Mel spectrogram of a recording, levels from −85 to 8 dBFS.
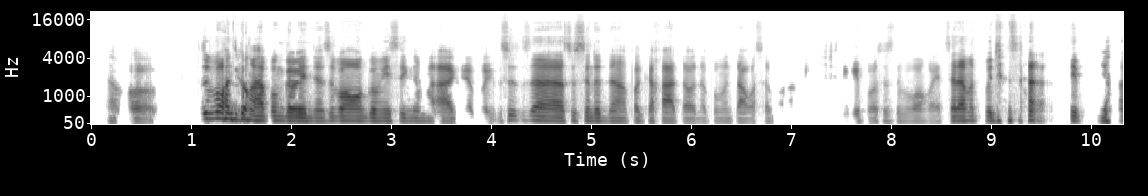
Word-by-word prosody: Opo. - - -10 0.5
Subukan 215 +1 +6
ko 195 - +5
nga 150 -2 +8
pong 150 -1 -4
gawin 135 -2 +6
'yon, 125 -1 -5
subukan 140 0 +2
kong 135 - -11
gumising 130 -1 -6
nang 120 - -10
maaga 110 -2 -3
'pag 115 - -15
sas 170 -1 -10
sa 160 -1 0 0.3
susunod 135 -1 -6
na 115 -2 -5
pagkakataon 110 -1 -6
na 110 -1 -24
pumunta 110 -1 -14
ako 105 - -18
sa - - -23
mga 395 +4 -33
beach, - - -43
sige 125 - -13
po - - -27
susubukan 115 -2 -19
ko - - -28
'yan, 100 - -20
salamat 140 +1 +2
po 145 - -5
diyan 140 +2 -9
sa 150 +1 +1 0.2
tip 145 0 -3
niyo. 130 0 -4
130 Hz, 205 wpm, -22 LUFS, 115-145 Hz, 0.5 s, nga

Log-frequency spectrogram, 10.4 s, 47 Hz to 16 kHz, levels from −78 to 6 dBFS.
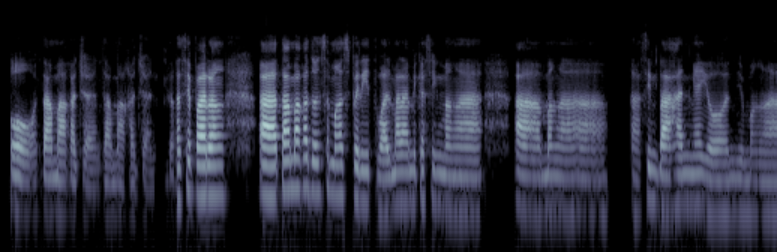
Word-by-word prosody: Oo, 125 -4 -2
tama 130 -2 0
ka 125 0 -7
diyan, 105 0 -12
tama 115 -1 -10
ka 115 - -14
diyan. 105 - -16 0.3
Kasi 165 +3 -3
parang, 175 -1 +7 0.5
ah, 175 -1 +10
tama 195 +1 +6
ka 210 - 0
dun 190 -2 -4
sa 200 - -11
mga 180 -1 -2
spiritual 150 -7 -4
marami 150 +1 -2
kasing 155 0 -10
mga, 135 -2 -4 0.4
ah, 135 -1 +2
mga, 135 0 -8 0.9
ah, 125 -1 -10
simbahan 145 -2 -1
ngayon 130 -3 -8
yung 125 -1 -19
mga 120 0 -12
135 Hz, 150 wpm, -24 LUFS, 130-165 Hz, 0.9 s, ah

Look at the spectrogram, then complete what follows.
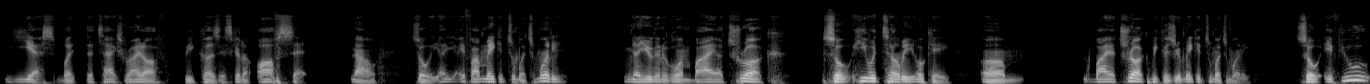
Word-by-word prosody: Yes, 110 0 -5
but 100 0 -6
the 100 -3 -9
tax 110 -3 -6
write-off 105 -3 -2 0.2
because 100 -2 -4
it's 95 -1 -9
going 110 - -4
to 100 - -10
offset 115 -1 -2 0.4
now, - - -3 0.3
so 105 - -2
you 105 +4 -8
I - - -6
I 125 -1 -10
if - - -6
I'm 120 +1 +1
making 125 -1 +2
too 120 +4 -7
much 105 +2 -7
money, 125 -7 +1 0.6
"Now 120 -2 -2
you're 110 +1 +4
going 110 -1 -1
to - - -2
go 105 +2 0
and 105 0 -4
buy 110 +2 +1
a 105 -1 -3
truck." 130 -8 +2 0.4
So 120 -7 +6
he 155 - +2
would 140 -2 +7
tell 135 -4 +4
me, 115 0 +3
"Okay, 95 -8 -2 0.3
um, 95 -2 +1 0.6
buy 120 +1 +1
a 115 - -1
truck 135 -4 +5
because 115 -3 -2
you're 110 -1 +1
making 115 -1 -1
too - - -8
much - - -2
money." - - -10 0.4
So 110 -2 +5
if 130 +2 -3
you 190 0 +4
110 Hz, 215 wpm, -25 LUFS, 105-120 Hz, 0.6 s, would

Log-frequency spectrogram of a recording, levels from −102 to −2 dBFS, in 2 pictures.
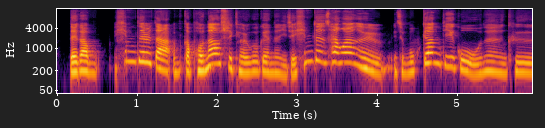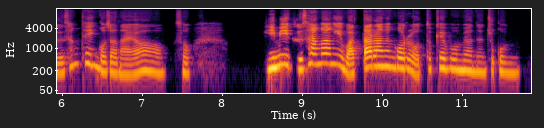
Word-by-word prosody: '내가 190 -1 +5 0.2
힘들다.' 365 - +2
그러니까 185 +2 -2
번아웃이 265 - +3
결국에는 180 -2 -3
이제 155 0 -5
힘든 390 - -3
상황을 340 - +2
이제 180 -1 -7
못 185 +3 -8
견디고 270 - +1
오는 180 0 -5
그 175 -1 -4
상태인 320 - -6
거잖아요. 175 0 -5
그래서 170 -2 -11 0.9
이미 265 +6 +4
그 225 - +1
상황이 330 +3 +2
왔다라는 260 +10 +3
거를 240 -3 0
어떻게 230 +9 -4
보면은 205 -5 -4
조금 175 -4 -10
210 Hz, 320 characters per minute, -19 LUFS, 180-290 Hz, 0.9 s, 내가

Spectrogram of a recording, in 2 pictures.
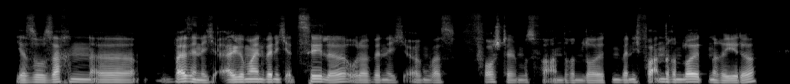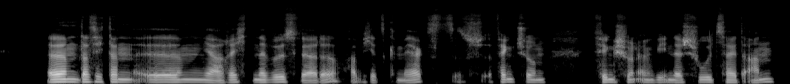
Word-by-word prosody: ja, 105 - 0
so 110 +1 0
Sachen, 115 +1 0
äh, 105 -1 0 0.2
weiß 135 -3 +4
ich 115 - +3
nicht, 100 +1 -4
allgemein, 115 +2 +4
wenn 115 0 +5
ich 115 - -4
erzähle 125 -2 +1
oder 100 0 -3
wenn 105 - -3
ich 100 0 -9
irgendwas 100 0 -7
vorstellen 100 -3 -4
muss 100 0 -9
vor - - -9
anderen 100 -1 -7
Leuten, 95 +3 -3
wenn 105 - -1
ich 115 - -5
vor - - +1
anderen 115 -2 -1
Leuten 120 -1 +5
rede, 95 +7 +1 0.8
ähm, 120 0 +8
dass 115 +2 +3
ich 120 -1 -3
dann, 115 -1 +1
ähm, 110 0 +1
ja, 95 -4 +2
recht 105 +5 -4
nervös 110 +2 -1
werde, 90 -5 0
habe - - -7
ich - - -12
jetzt - - -10
gemerkt, 95 +3 -4
s - - -16
s - - -11
es - - -17
fängt 115 0 -1
schon 105 -1 -4 0.5
fing 110 0 -2
schon 110 0 -1
irgendwie 105 0 -6
in 105 - -6
der 100 -1 0
Schulzeit 105 -1 -2
an 115 +7 -4
110 Hz, 195 wpm, -25 LUFS, 100-115 Hz, 0.8 s, ähm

